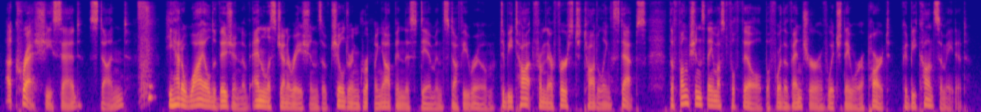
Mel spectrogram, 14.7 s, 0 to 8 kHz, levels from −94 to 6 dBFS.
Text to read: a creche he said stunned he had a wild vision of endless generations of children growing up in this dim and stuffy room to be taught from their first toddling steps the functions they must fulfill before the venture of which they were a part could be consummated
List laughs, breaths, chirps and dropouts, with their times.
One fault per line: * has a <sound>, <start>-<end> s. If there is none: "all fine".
* has a sneeze, 2.0-2.4 s
* has a dropout, 5.5-5.6 s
